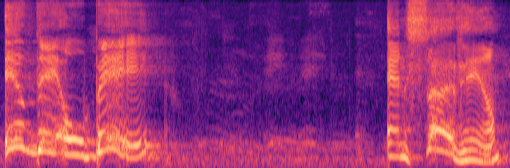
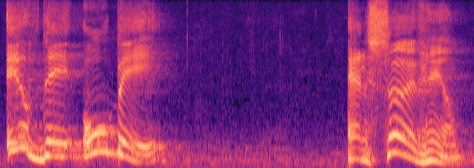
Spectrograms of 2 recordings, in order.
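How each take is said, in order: First: Shouted verse. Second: Slow, deliberate reading of the verse. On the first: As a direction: proclaim the verse to the hall. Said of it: "Listen to this, listen". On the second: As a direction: lay out each word slowly. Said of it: "Listen to, listen to this voice". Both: Shown as a demonstration.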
